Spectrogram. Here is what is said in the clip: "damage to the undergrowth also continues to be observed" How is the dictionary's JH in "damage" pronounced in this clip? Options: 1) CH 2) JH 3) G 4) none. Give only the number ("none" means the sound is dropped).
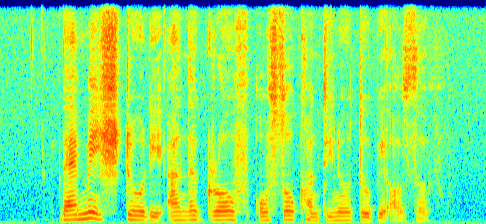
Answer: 1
